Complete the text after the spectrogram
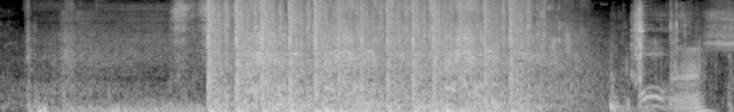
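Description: A pistol fires a rapid string of loud shots.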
